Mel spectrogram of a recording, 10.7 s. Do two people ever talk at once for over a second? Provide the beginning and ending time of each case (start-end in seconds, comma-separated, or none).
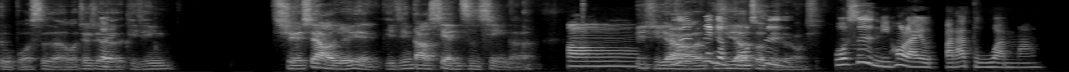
6.3-8.0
